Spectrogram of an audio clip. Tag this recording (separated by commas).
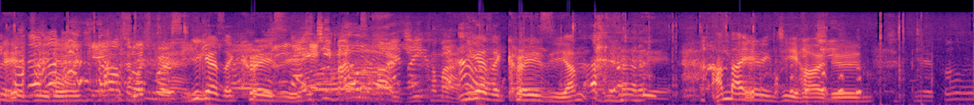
Speech, Male speech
